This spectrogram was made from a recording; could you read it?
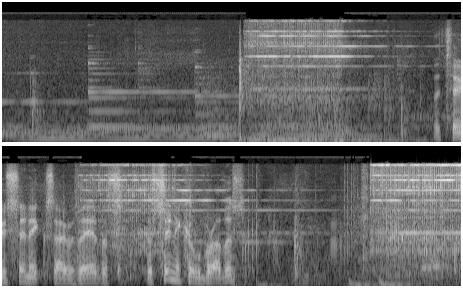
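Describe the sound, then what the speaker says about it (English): A telephone bell rings loudly and insistently on the Deal or No Deal UK game show set, its sustained ringing heard alone at first and again at the end, with someone talking over the middle stretch. "And this is an important phone call."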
